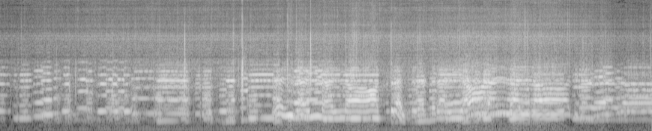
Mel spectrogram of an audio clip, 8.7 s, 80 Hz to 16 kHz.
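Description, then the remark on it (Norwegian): An early gramophone record, probably the oldest record recording in Norway, titled Ball i Hallingdal and probably recorded at the Grand Hotel in Oslo in 1904, plays: a thin, band-limited melody with steady sustained tones and a faint low hum underneath, moderately loud and without anyone talking over it. “Det vi hører nå, er trolig den eldste plateinnspillingen i Norge.”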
